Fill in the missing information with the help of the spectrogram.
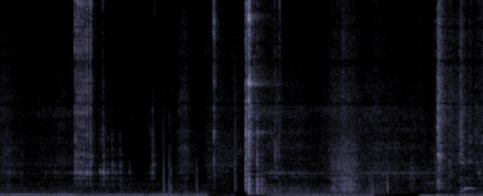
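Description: Scattered metallic clicks and clinks of a combination wrench working the oil drain plug on the oil pan, with one sharp clack about two and a half seconds in.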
